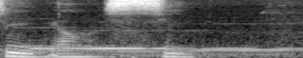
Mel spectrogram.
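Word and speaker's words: 囍: This character in Chinese pronounced xi, composed of two same characters, means marriage, new couple.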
